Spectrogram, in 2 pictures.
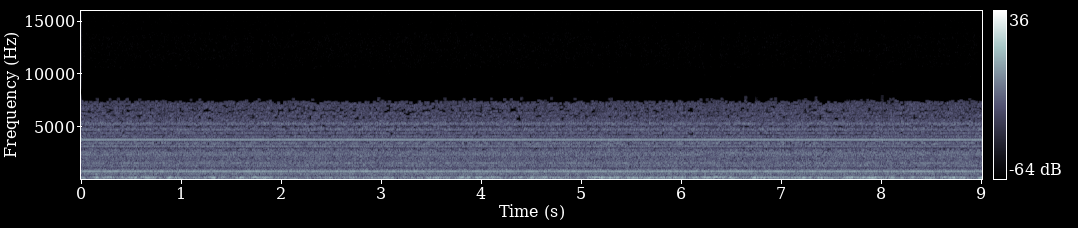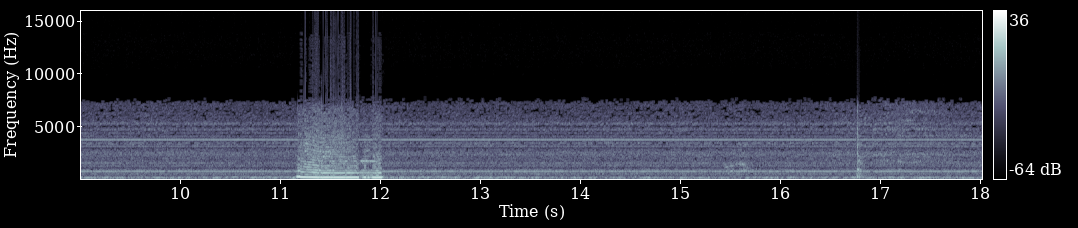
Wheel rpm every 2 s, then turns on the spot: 0, 0, 0, 0, 0, 0, 0, 0, 0.
none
